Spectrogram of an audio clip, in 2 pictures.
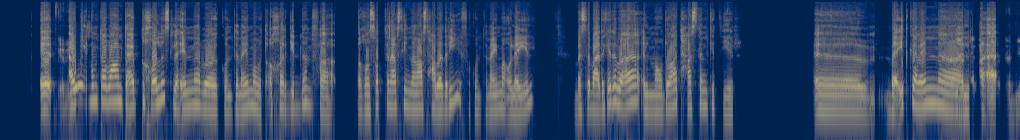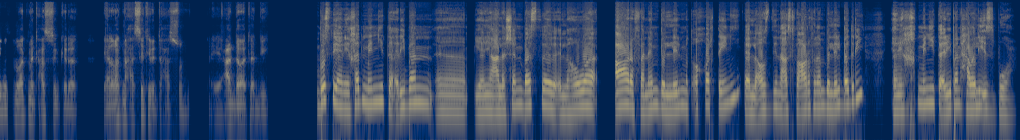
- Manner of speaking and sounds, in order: none
- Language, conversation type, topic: Arabic, podcast, إزاي بتقدر تحافظ على نوم كويس بشكل منتظم؟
